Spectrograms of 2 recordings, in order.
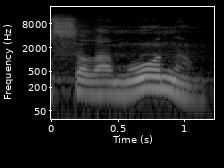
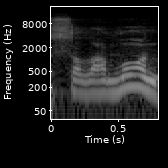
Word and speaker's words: Соломон: по роли, он был Соломоном по жизни. Давайте ему поаплодируем. Ефим Исаакович Байковский. Это он нас научил правильному ударению. Оказывается, Соломон, царь Соломон, должен звучать как царь Соломон.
